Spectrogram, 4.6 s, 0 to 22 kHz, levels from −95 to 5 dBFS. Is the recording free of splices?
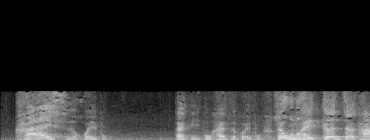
yes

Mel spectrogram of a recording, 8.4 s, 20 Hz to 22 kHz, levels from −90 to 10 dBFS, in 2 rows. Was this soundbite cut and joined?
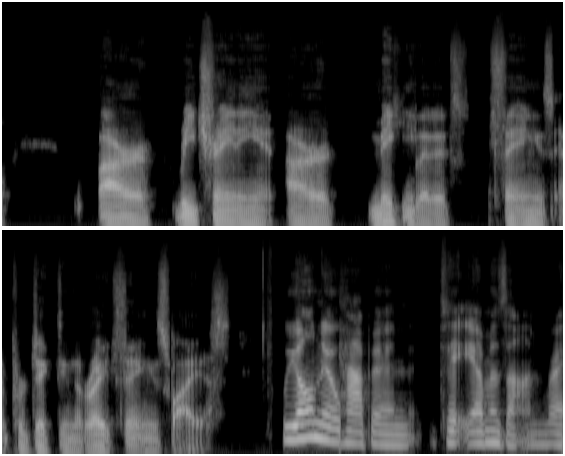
yes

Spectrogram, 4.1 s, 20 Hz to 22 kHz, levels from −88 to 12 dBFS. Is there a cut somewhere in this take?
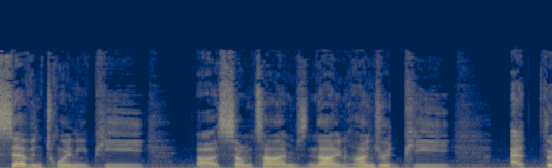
no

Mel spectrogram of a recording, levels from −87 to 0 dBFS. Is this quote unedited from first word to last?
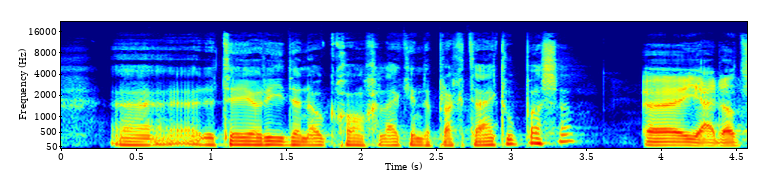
no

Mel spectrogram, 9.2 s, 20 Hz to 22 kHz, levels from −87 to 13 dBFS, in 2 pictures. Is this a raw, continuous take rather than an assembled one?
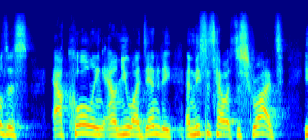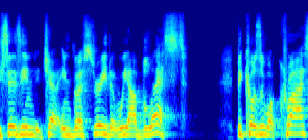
yes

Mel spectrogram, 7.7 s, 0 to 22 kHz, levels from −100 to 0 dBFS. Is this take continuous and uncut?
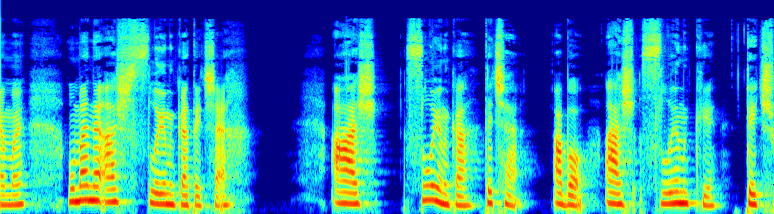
yes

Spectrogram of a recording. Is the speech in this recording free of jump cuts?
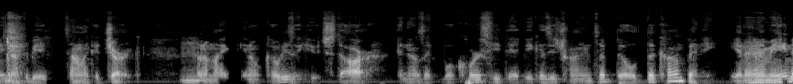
yes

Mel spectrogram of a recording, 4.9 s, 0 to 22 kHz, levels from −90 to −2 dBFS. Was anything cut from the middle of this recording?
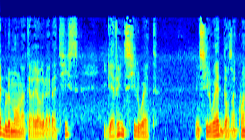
no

